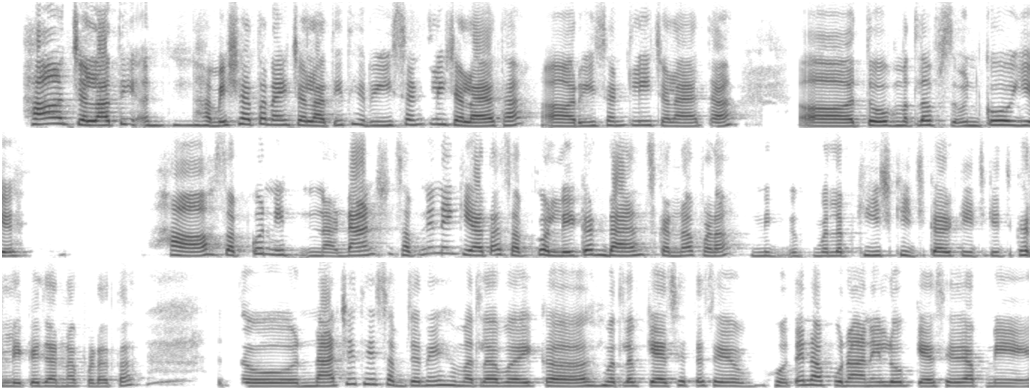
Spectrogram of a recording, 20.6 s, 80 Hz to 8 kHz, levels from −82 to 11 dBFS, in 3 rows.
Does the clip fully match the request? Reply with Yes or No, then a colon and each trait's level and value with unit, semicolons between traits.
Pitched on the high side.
Yes: high, 245 Hz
